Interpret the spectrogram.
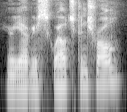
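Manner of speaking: ordinary talk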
